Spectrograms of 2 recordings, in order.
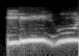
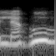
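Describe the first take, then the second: First: The first vowel is a long 'ee'. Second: The first vowel is a short 'a'. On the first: The speaker calls it wrong. "लीहू नहीं होगा" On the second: The speaker calls it right. "लहू होगा"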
